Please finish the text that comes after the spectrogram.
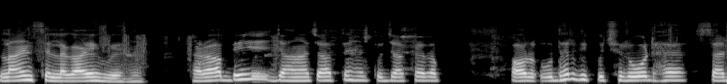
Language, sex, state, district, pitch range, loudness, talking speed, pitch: Hindi, male, Bihar, Gaya, 170-190 Hz, -14 LUFS, 180 wpm, 180 Hz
